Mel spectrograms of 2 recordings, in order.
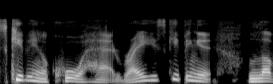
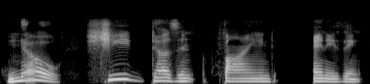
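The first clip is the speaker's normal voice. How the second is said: usual speaking voice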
